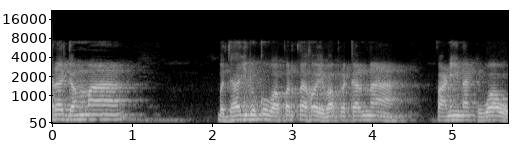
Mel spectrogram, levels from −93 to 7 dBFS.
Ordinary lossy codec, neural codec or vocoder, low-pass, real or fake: Opus, 32 kbps; vocoder, 44.1 kHz, 128 mel bands every 512 samples, BigVGAN v2; 7.2 kHz; fake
